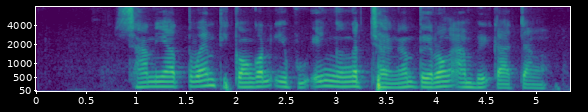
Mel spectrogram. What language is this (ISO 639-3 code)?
jav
